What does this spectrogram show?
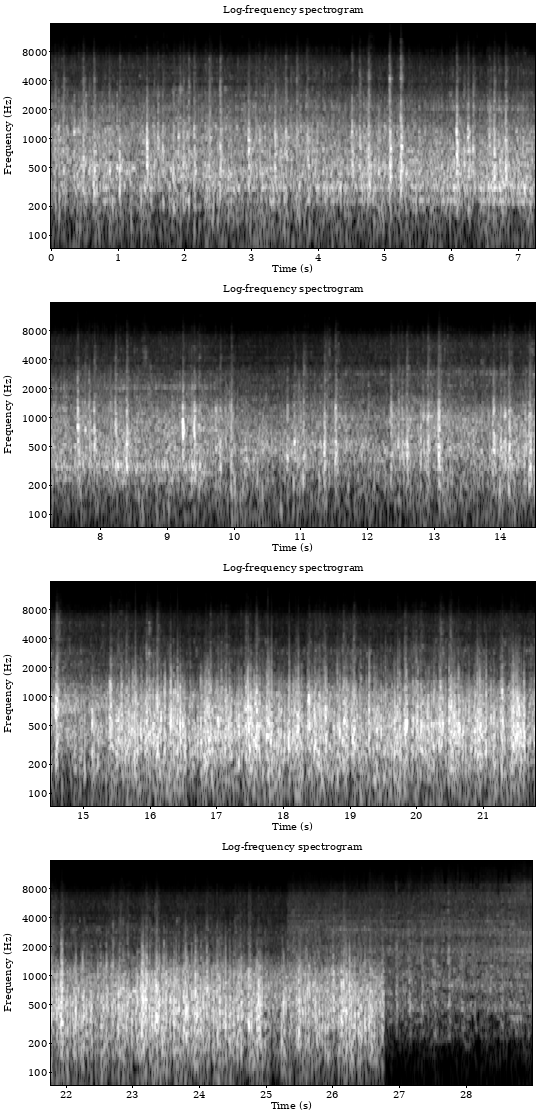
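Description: Narrow-gauge railway carriage running along the line, its wheels clattering over the rail joints with a steady rumble, heard from on board. Near the end it drops suddenly to a quieter background.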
